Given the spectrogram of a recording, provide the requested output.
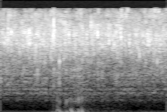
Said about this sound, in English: You're just taking this dough, shaping it vaguely like a funnel, frying the crap out of it, and then dipping it in a bunch of powdered sugar.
